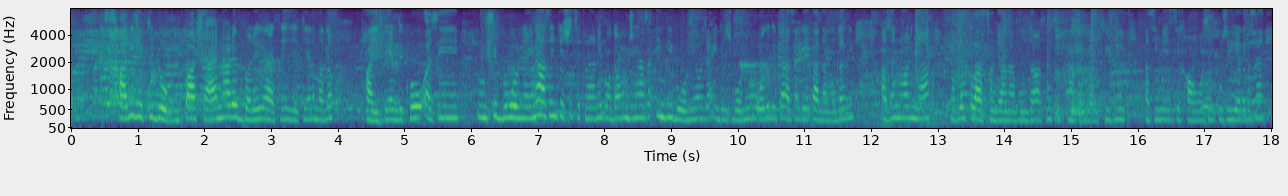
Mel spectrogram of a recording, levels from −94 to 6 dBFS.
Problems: constant background noise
